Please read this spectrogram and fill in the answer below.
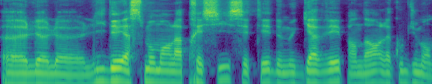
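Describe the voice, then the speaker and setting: A man with a dark, mellow tone speaks at a fairly low pitch and fairly quick pace. His intonation is fairly even on a very clean recording with a silent background. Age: 30s. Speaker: sports betting blogger. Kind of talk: interview. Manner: hesitant, many fillers and repetitions.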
